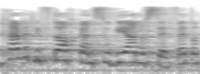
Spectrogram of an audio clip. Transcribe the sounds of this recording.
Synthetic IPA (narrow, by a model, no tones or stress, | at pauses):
χevet̪liftoaχkansuɡijano̞se̞fet̪o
